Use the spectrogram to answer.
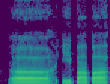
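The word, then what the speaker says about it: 八: Ba. I mean, ba is an auspicious number in Chinese. Um, they they say it rhymes with fa, like to in like there's a word fa cai.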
